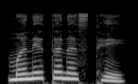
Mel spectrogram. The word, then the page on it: ಮನೆತನಸ್ಥ: manetanastha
